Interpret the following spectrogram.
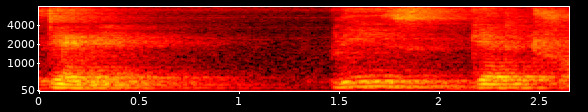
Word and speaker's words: Digne: Today, I will do this particular lesson by the title of The Bishop of Digne, pronounced as The Bishop of Digne in French, spelt as D-I-G-N-E, but pronunciation is Digne.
